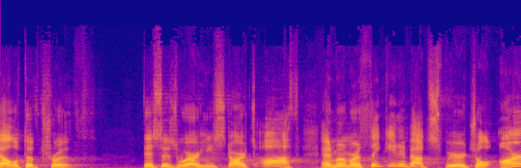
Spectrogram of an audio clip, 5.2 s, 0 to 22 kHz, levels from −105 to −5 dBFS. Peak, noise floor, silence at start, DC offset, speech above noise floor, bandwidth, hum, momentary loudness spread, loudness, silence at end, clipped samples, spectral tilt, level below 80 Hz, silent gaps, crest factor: 0 dBFS; -61 dBFS; 0 s; under 0.1%; 43 dB; 15.5 kHz; none; 6 LU; -19 LUFS; 0 s; under 0.1%; -5.5 dB/octave; -62 dBFS; none; 18 dB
